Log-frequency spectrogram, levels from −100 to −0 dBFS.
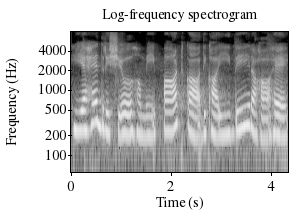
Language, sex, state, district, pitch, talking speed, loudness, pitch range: Hindi, male, Punjab, Fazilka, 215 Hz, 125 wpm, -14 LUFS, 205-240 Hz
